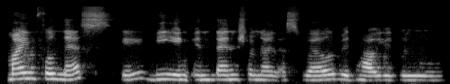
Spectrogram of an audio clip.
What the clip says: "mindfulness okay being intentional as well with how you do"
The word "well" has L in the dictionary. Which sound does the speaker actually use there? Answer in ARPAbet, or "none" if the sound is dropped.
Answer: L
